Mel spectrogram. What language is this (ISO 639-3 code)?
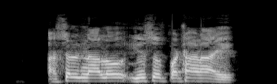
snd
